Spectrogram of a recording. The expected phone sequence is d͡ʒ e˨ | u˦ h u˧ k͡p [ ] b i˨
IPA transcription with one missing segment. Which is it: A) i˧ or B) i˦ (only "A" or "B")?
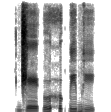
A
